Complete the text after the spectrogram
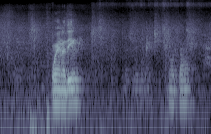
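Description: A young man speaks close by with animation.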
